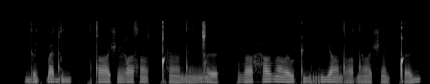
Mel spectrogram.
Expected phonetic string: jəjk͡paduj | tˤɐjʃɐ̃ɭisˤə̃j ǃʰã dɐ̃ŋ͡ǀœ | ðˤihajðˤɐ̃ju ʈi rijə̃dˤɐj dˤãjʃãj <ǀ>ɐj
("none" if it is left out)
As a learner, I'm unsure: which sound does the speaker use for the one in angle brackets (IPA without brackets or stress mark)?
ǃ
